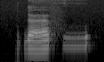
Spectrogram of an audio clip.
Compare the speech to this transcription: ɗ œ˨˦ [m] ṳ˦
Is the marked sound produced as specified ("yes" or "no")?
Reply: no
